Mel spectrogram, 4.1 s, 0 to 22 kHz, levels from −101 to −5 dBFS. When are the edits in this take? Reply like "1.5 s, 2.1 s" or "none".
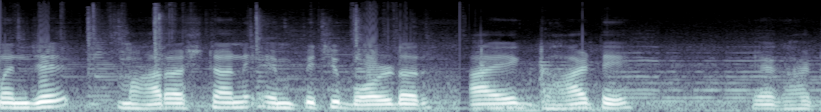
2.3 s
